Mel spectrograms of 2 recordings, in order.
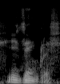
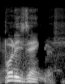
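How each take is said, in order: First: "He's English" said again, softer and dropped; quiet repeat. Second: Emphatic. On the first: Repeating to his friend that Piers Morgan is English, a soft, dropped aside. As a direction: let "He's English" fall away quietly. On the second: Insisting to his friend that Piers Morgan is English, a loud, punched out line. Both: Real, not acted.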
